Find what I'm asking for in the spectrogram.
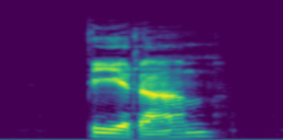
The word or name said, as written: Piiram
